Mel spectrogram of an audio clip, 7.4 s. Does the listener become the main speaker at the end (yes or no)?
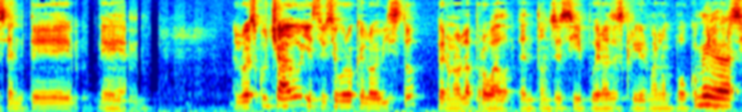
yes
